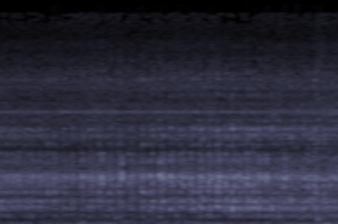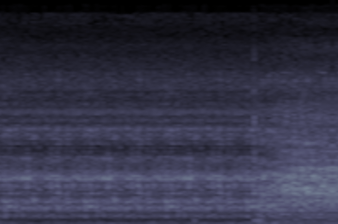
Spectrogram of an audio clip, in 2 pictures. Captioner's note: engine sound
